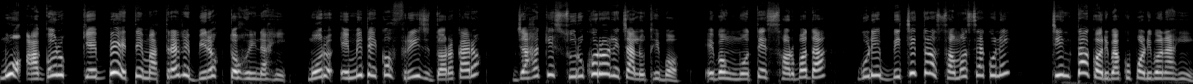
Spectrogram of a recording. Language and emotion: Odia, angry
